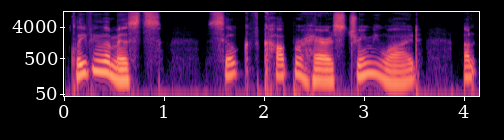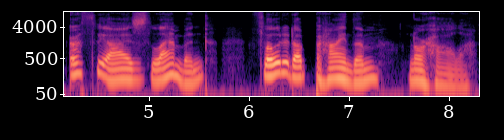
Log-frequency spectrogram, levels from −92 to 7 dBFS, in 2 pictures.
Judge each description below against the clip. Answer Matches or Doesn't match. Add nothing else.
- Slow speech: Matches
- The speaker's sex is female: Doesn't match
